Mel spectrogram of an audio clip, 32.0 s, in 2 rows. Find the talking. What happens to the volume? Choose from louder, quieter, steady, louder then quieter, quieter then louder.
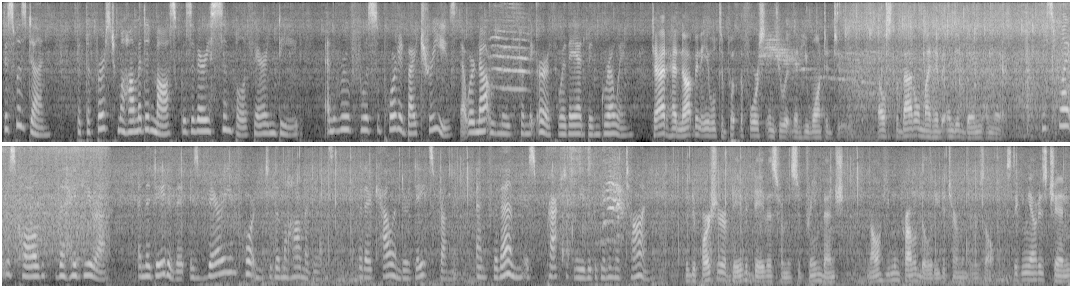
steady.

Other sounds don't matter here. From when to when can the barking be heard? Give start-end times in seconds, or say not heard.
not heard.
